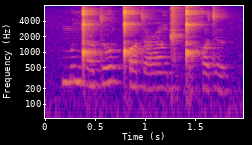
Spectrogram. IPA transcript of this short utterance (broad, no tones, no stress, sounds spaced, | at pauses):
m u ŋ͡ǃ ɔː t oː ǃʼ ɔː t o ʕ õ ɡ͡ǁ u ɡ͡ǃ ɵ χ o t ɵ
